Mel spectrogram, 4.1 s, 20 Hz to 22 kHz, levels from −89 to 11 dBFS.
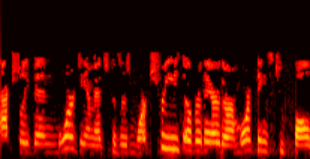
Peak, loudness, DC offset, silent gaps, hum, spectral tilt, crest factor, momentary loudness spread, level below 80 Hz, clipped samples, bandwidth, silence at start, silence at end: -12 dBFS; -28 LUFS; under 0.1%; none; none; 0.5 dB/octave; 16 dB; 9 LU; -82 dBFS; under 0.1%; 5.8 kHz; 0 s; 0 s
